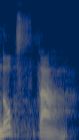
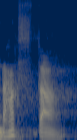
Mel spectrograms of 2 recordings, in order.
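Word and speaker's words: Knox: 이건 이제 1560년 존 녹스다 혹은 낙스다, 뭐 발음하기 나름이죠.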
